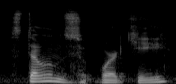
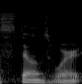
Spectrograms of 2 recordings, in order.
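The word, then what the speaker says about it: Stonesword Key: get a free uh stones word key or wait is it wait knows I say it wrong. It it's not stones word. It's stone sword key.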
